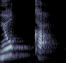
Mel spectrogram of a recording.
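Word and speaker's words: よっか: Tanggal 4, yokka.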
